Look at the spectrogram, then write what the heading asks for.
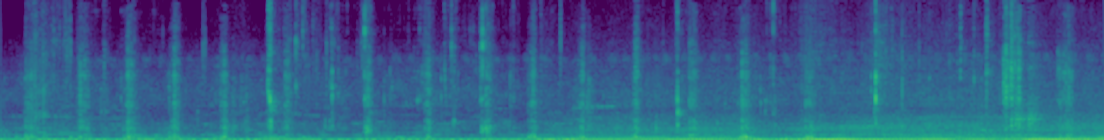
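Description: Close-up chewing of raw vegetables: irregular, crisp crunches as string beans, okra and greens are bitten and chewed, over a steady low hum.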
